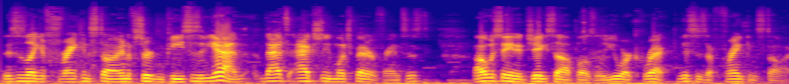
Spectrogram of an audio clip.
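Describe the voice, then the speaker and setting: With music playing behind him, a man talks with ordinary pitch variation. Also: fairly high pitch for a man, fairly quick pace. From Canada. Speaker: video game streamer. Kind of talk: casual gameplay commentary. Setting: live stream.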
